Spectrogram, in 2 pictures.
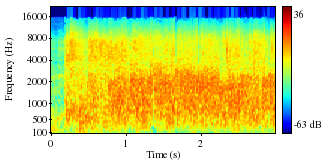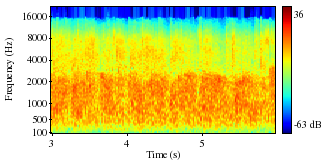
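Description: A church congregation applauds loudly and steadily throughout, dense continuous clapping from many hands filling the space, with a few cheers under it and no clear speech.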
